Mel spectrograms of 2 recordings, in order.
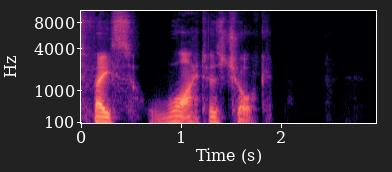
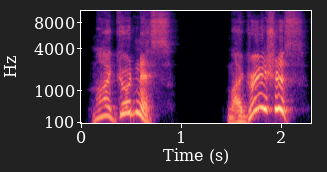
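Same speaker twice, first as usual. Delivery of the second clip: very high, loud delighted cries; the crowd shouts in delight; shouted; 7 dB louder than usual. Acted. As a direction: gasp out in wonder. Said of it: "they shouted".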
